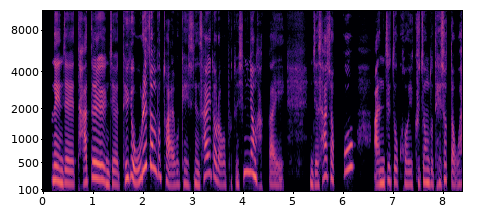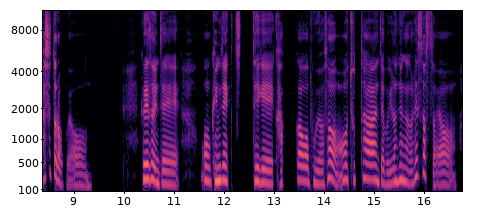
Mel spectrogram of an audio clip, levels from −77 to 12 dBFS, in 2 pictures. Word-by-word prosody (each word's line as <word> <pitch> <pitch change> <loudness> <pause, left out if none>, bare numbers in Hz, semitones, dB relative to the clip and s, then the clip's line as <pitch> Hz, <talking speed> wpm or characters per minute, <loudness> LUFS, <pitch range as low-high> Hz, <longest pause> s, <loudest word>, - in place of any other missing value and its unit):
근데 225 -1 +6
인제 185 -2 +1
다들 230 +4 +4
인제 175 -1 -3
되게 255 +4 +1
오래전부터 325 - +4
알고 160 +2 -4
계신 170 0 -5
사이더라고요. 270 - -1
보통 180 - -12
10 330 - -2
년 320 -4 +4
가까이 80 - -8 0.5
인제 165 -1 -4
사셨고 295 - 0 0.3
안 185 +2 +2
지도 205 -3 -4
거의 175 -2 -8
그 190 - -5
정도 195 -3 -2
되셨다고 185 +8 -3
하시더라고요. 165 - 0 1.1
그래서 235 0 +6
인제 175 -3 -1 0.4
어 220 -2 0
굉장히 215 0 +4
지 - - -1 0.2
되게 195 -4 +2
가까워 215 +3 -1
보여서 195 +5 -1
'어 230 +1 -1
좋다.' 230 0 +1
인제 195 -3 -3
뭐 170 - -8
이런 200 +3 -2
생각을 205 -5 -2
했었어요. 170 - -3
200 Hz, 310 characters per minute, -23 LUFS, 175-235 Hz, 1.1 s, 근데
